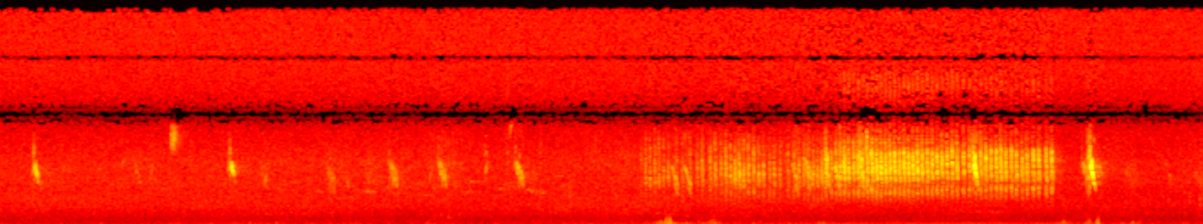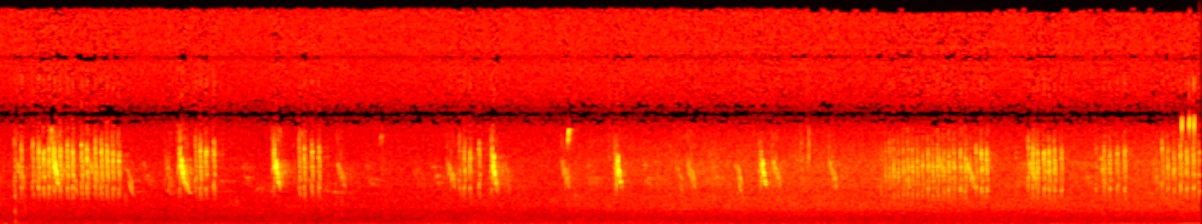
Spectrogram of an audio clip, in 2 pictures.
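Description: Small songbirds chirping: scattered short, high chirps throughout, with quick chattering runs about a third of the way in, around the middle, and near the end. A low thump about eight seconds in.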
